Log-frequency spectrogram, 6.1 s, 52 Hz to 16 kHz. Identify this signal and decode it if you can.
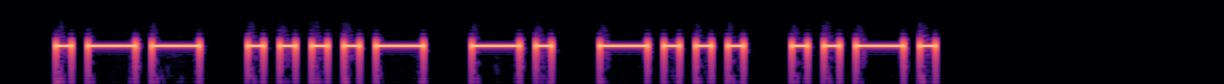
Morse code, heard as a keyed tone, about 15 wpm, 700 Hz. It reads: W4NBF
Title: USA Callsign DE Callsign - 5 Characters - 15wpm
